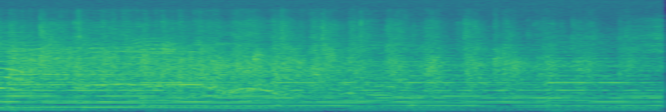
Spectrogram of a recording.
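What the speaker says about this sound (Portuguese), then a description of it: "Aplauda o Senhor mais forte, amado." Church congregation applauding during a sermon, broad continuous clapping from many people blended with a sustained musical hum and room noise underneath.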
